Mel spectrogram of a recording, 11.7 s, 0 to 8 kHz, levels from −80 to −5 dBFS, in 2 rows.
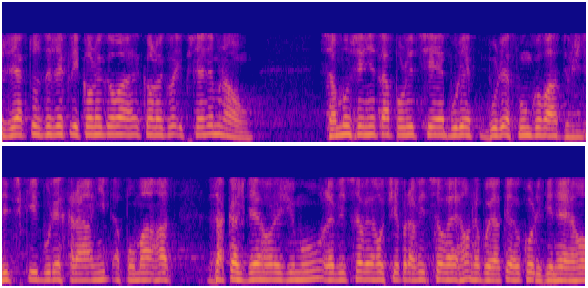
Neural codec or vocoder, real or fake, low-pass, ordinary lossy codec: vocoder, 24 kHz, 100 mel bands, Vocos; fake; 7.2 kHz; AAC, 16 kbps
